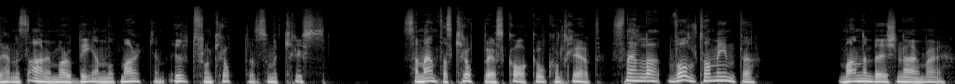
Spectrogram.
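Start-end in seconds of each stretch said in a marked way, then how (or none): 6.1-7.6 begging, pitched higher, shaking with fear; a frightened captive begs her kidnapper not to hurt her; terrified pleading. A narrator's reading. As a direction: plead for your life, voice climbing in panic.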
